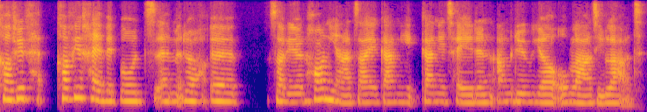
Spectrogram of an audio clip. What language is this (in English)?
Welsh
